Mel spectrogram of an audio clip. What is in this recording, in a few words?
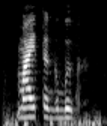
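"майтӧг быг", Komi, female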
